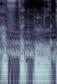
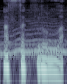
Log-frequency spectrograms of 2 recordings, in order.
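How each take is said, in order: First: The sounds of the word are slurred together. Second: The sounds of the word are slurred together.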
